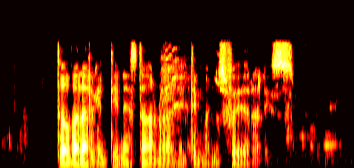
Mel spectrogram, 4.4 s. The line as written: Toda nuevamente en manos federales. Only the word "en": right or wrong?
right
